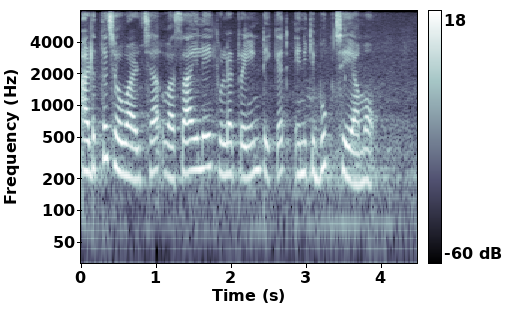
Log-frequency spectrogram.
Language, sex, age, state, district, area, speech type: Malayalam, female, 18-30, Kerala, Kasaragod, rural, read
